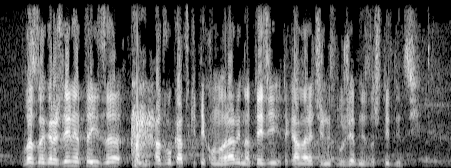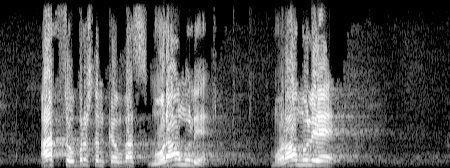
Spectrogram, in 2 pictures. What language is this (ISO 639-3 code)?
bul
